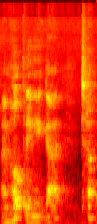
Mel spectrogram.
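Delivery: plain reading voice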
